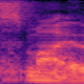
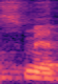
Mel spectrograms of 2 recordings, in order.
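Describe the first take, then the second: First: The vowel is long, like in 'scythe'. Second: The vowel is short, like in 'with'. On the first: The speaker calls it right. "It rhymes with scythe" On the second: The speaker calls it wrong. "which I mispronounced. I called him Smith"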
